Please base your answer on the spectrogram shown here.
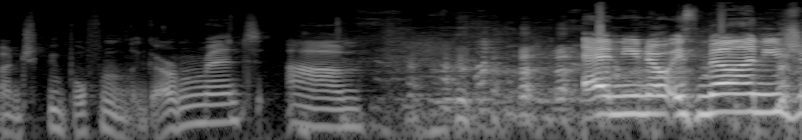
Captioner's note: laughing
